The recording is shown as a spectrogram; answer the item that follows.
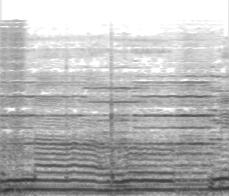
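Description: A single voice chanting a slow devotional song in long held notes that drift gently down in pitch.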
